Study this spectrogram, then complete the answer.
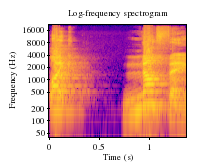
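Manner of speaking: NOTHING stretched out slow with wide pitch.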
